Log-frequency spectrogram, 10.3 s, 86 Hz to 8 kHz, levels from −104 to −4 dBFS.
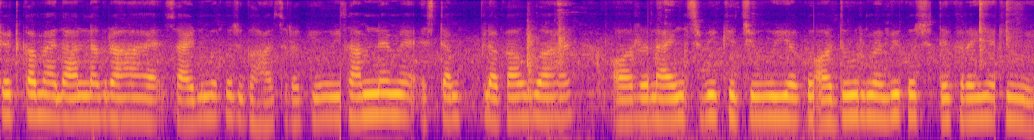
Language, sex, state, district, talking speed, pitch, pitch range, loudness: Hindi, female, Uttar Pradesh, Etah, 195 wpm, 180 Hz, 170-185 Hz, -25 LUFS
